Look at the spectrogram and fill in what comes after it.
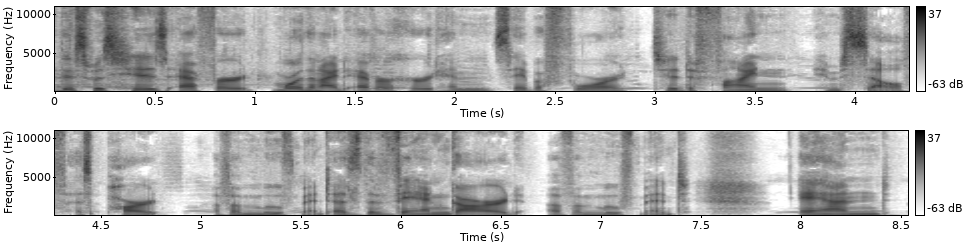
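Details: Adult male speaker; normal voice.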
